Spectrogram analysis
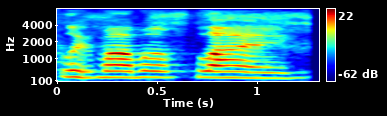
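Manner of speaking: put-on high, slow, delighted child calling mom; excited child voice. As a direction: call out like a thrilled little kid. Child character calling to mother.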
